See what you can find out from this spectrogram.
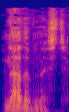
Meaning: need, necessity
- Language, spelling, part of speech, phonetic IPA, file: Russian, надобность, noun, [ˈnadəbnəsʲtʲ], Ru-надобность.ogg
